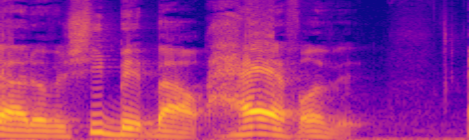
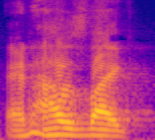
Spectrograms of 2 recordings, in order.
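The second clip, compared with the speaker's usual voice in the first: normal talking voice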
